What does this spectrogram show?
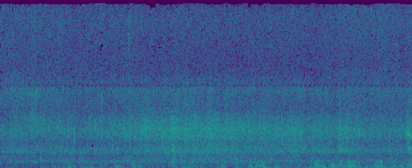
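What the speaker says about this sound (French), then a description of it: "Il y a beaucoup de petits bateaux en moteur." Small motorboats passing near a harbour on a calm afternoon, a faint low engine drone under steady wind and gentle water noise, with no voices.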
